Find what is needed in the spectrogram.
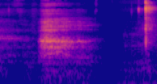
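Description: A woman's breathy sigh: a single exhale about half a second long, starting about half a second in. A brief click follows near the end.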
